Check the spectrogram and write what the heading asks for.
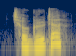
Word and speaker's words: Togruta: Togruta? – That's correct.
